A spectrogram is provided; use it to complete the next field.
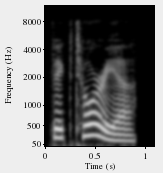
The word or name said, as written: Viktoriya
